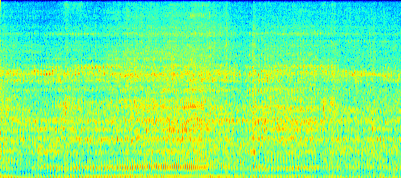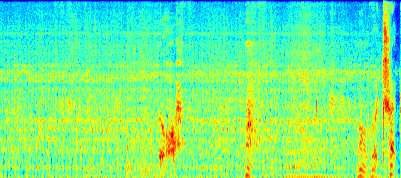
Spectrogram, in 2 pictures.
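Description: Royal Enfield Himalayan's single-cylinder engine running steadily as the motorcycle is ridden along a rough dirt track.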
